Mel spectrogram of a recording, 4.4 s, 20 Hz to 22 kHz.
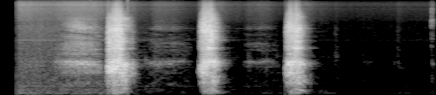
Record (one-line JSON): {"exhalation_length": "4.4 s", "exhalation_amplitude": 32768, "exhalation_signal_mean_std_ratio": 0.34, "survey_phase": "beta (2021-08-13 to 2022-03-07)", "age": "45-64", "gender": "Male", "wearing_mask": "No", "symptom_none": true, "smoker_status": "Ex-smoker", "respiratory_condition_asthma": false, "respiratory_condition_other": false, "recruitment_source": "REACT", "submission_delay": "1 day", "covid_test_result": "Negative", "covid_test_method": "RT-qPCR", "influenza_a_test_result": "Negative", "influenza_b_test_result": "Negative"}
